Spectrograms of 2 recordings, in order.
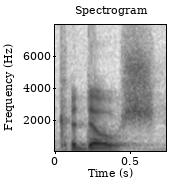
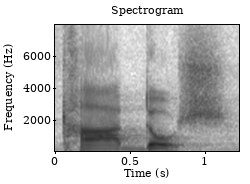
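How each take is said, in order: First: The first vowel is a short, clipped half vowel. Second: The first vowel is a full, clear ah sound. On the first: The speaker calls it wrong. "like you were making a short half vowel, like kadosh" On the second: The speaker calls it right. "Make sure you get that ah in there very clearly. Don't shorten it"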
